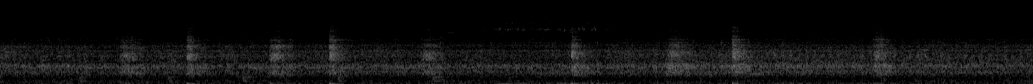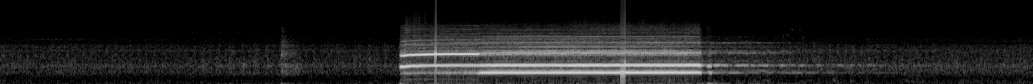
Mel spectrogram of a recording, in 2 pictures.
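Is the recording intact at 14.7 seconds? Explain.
No. Two things are going on there. Hard clipping runs from about 14.36 s to 17.33 s. For those three seconds the signal goes just past what the chain can carry, only about 1 dB over, so the tallest peaks get sliced flat. That's mild overload, so you'd hear a light crackle riding on the loudest moments rather than constant fuzz. The flattened tops add harmonics way up high, which is where that edge comes from.

Right inside that stretch, at 14.68 s, there's a repeated buffer. The playback side didn't get fresh audio in time, so it played its last chunk once more. The repeat points to a buffer of about 10 ms, and roughly that much real audio is lost. With a buffer that short it doesn't come across as a stutter. It's more a click or brief buzz, with a hard join at each edge of the doubled piece.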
